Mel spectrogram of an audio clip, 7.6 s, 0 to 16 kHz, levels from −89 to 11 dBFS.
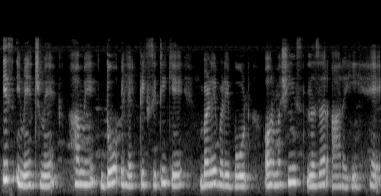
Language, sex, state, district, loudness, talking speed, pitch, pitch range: Hindi, female, Madhya Pradesh, Dhar, -18 LUFS, 135 wpm, 210 Hz, 195-235 Hz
